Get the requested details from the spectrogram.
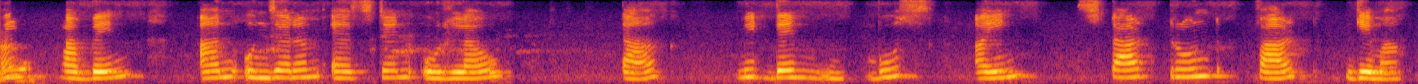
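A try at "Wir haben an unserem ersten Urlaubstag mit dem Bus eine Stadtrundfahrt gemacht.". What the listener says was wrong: Well done. Sehr gut.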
